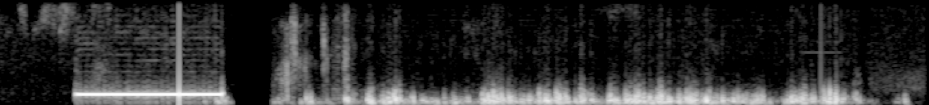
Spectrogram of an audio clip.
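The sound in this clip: A telephone tone after a dropped call: one steady, mid-pitched beep of about a second, then a voice talks on the line.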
